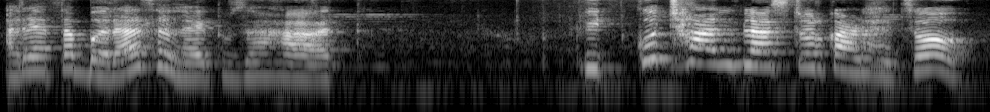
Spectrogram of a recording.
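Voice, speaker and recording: A woman's voice: high voice, lively intonation, unhurried, sharp tone, heavily acted. A woman voicing a kind, patient father in a children's story, encouraging and cheerful. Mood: coaxing.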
